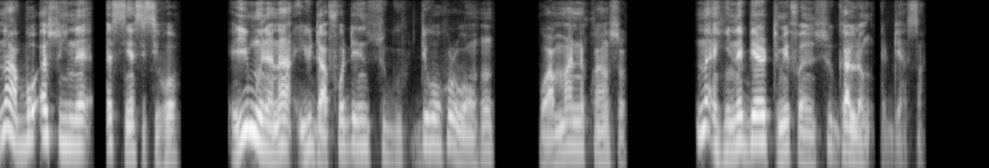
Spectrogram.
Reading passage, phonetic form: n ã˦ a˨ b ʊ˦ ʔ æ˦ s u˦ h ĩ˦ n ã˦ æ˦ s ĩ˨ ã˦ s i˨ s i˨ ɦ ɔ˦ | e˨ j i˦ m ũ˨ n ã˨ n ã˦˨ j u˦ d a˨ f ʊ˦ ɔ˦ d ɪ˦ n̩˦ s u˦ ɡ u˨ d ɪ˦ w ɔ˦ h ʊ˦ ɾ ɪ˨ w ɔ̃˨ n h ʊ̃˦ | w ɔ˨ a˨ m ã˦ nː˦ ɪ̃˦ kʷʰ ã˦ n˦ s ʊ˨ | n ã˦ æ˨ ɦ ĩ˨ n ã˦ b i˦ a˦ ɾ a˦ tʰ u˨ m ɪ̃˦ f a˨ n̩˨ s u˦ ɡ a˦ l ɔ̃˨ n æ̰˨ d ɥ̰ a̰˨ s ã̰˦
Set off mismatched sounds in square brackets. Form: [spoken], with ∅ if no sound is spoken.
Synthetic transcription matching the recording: n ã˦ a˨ b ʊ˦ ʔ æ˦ s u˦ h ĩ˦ n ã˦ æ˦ s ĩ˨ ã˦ s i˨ s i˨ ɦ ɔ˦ | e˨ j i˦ m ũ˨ n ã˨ n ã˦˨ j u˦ d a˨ f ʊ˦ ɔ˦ d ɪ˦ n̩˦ s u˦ ɡ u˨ d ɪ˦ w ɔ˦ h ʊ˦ ɾ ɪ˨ w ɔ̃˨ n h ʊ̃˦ | w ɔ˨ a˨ m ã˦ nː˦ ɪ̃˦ kʷʰ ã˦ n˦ s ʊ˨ | n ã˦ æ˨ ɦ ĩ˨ n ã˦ b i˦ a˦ ɾ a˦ tʰ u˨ m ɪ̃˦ f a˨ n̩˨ s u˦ ɡ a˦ l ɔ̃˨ n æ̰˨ d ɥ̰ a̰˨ s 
